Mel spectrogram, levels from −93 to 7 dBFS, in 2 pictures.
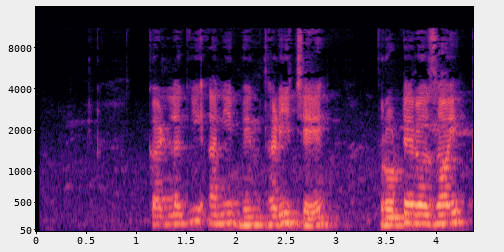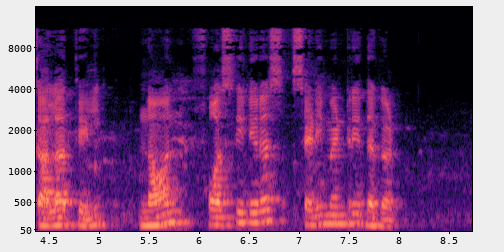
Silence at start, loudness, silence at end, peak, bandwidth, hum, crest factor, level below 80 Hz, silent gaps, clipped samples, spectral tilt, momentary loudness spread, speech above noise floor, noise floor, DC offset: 1.15 s; -19 LUFS; 0.75 s; -2 dBFS; 11.5 kHz; none; 16 dB; -52 dBFS; none; under 0.1%; -6 dB/octave; 12 LU; 37 dB; -55 dBFS; under 0.1%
